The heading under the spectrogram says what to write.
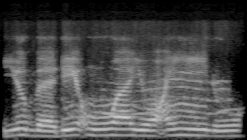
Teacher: U-nya pendek dan lebih istifal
